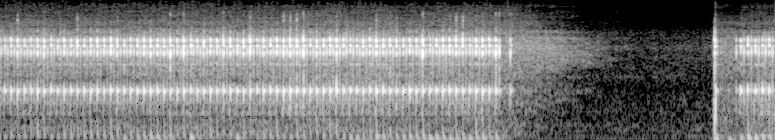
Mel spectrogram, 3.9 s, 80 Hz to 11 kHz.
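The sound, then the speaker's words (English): A telephone rings unanswered on a call placed to a party 2,000 miles away, a steady, buzzy electronic tone for about two and a half seconds, falls silent for a moment, then starts ringing again. No one speaks. “I sat there for a full 5 minutes listening to the ring of a phone I knew wasn't going to be picked up.”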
